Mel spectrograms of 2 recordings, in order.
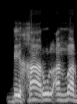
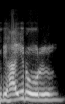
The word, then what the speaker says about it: Biharul Anwar: Ya, Biharul Anwar, bukan Bihairul. Kalau debat dengan saya harus yang benar membacanya ya.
